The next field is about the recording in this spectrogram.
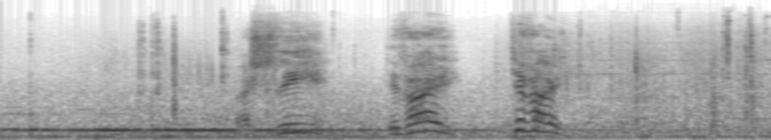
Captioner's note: speaking Russian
